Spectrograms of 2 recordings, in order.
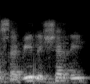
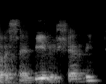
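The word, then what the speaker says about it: وَسَبِيلِ الشَّرِّ: Jadi wasabili syarri, kita harus bacanya wasabili syarri, tidak boleh wasabilu syarri atau wasabila syarri, karena dia ma'tuf dari kata dengan kata sabil sebelumnya, ila sabilil khairi.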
